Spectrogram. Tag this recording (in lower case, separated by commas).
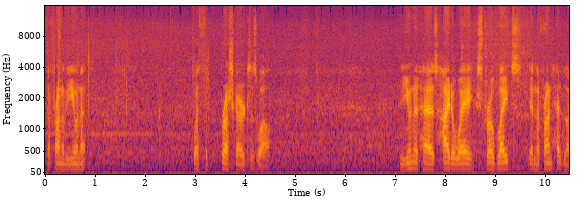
speech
